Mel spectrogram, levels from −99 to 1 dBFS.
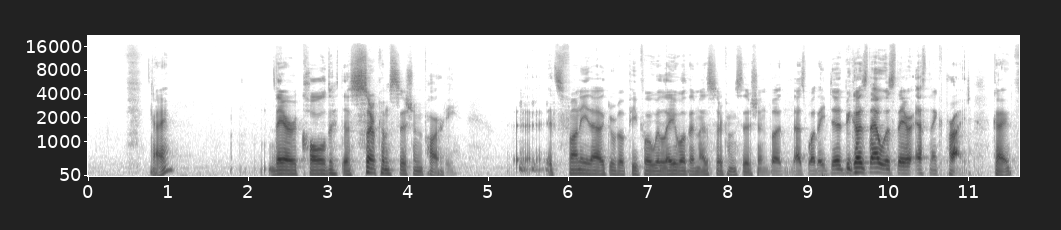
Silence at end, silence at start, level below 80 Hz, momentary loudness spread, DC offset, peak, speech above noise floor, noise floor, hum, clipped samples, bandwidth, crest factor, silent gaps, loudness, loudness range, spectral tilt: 0.1 s; 0.8 s; -58 dBFS; 14 LU; under 0.1%; -12 dBFS; 43 dB; -73 dBFS; none; under 0.1%; 15.5 kHz; 20 dB; none; -31 LUFS; 5 LU; -5.5 dB/octave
